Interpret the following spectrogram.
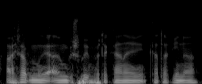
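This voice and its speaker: A man hosts a relaxed podcast interview. His voice is very deep and dark. He hesitates often, filling gaps with ums. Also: very fast. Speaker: podcast host.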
